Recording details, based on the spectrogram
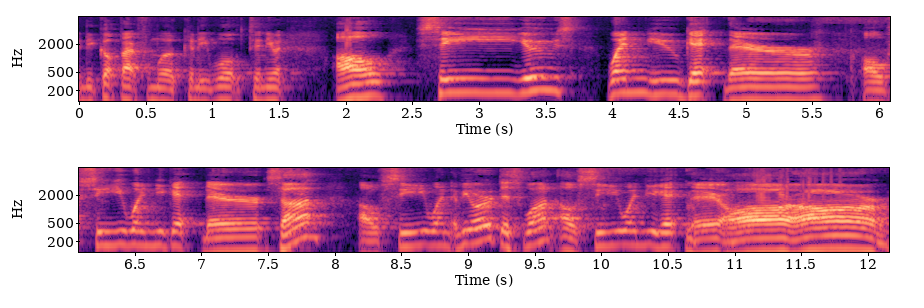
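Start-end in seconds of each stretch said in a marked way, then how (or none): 1.9-12.2 put-on Wiltshire accent, "arr" drawn out. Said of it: "he's got this Wiltshire accent".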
